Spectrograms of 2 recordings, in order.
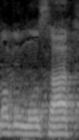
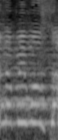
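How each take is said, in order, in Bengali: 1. নামটি আস্তে ও নরম সুরে ডাকা হচ্ছে। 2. নামটি জোরে ও জোর দিয়ে ডাকা হচ্ছে। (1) "কণ্ঠের ভাষা চেঞ্জ হয়ে গেল, আস্তে করে ডাকতে বলে" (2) "বারবার করে নবী মুসারে ডাকতে বলে"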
